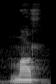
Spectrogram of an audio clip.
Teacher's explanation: This is a lateral fricative pronounced like th.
